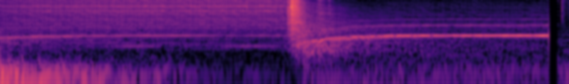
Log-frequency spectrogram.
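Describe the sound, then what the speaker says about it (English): An air raid siren over wartime North Vietnam holds a steady wailing tone, drops suddenly, then rises again to a sustained, piercing wail that cuts off abruptly at the end; no voices. "The first air raid siren changed everything."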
